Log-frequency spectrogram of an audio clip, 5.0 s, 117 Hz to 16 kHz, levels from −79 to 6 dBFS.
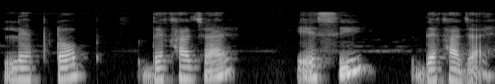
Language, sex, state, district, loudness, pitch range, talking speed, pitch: Bengali, female, Assam, Hailakandi, -19 LUFS, 150-215 Hz, 75 wpm, 160 Hz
